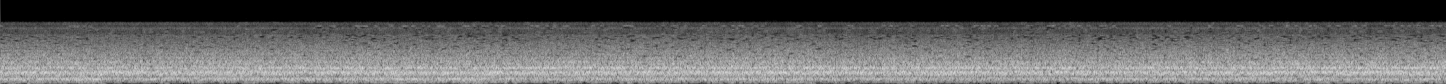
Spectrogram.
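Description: Rough sea waves crash and churn loudly.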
